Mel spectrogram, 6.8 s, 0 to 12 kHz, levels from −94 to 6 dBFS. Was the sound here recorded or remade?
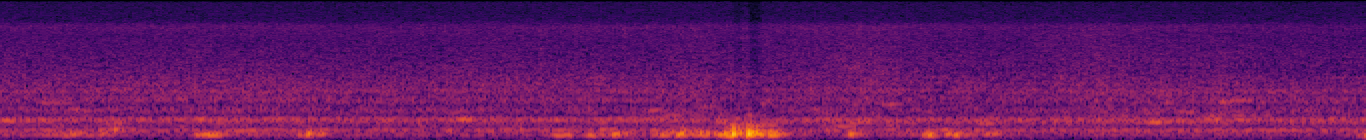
recorded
